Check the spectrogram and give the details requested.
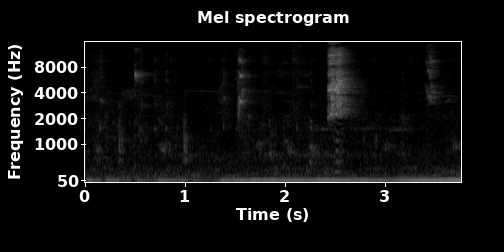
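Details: Parblue Violet Fischer's and Pastel Green Opaline lovebirds chirping in the morning: about four short, piercing high chirps roughly once a second, the loudest near the middle, over a steady low hum.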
